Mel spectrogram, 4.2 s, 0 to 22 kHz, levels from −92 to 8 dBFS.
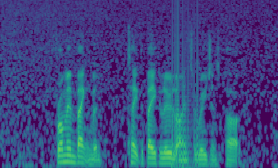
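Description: Across the whole clip the speech carries overdone noise removal. The noise reduction was set too aggressively, so individual frequency bands close to its noise estimate were pulled far down or cut out entirely, taking quiet parts of the speech with them. The background drops, broken by twinkling, chirpy specks.

From 2.57 s to 2.97 s, right after "take the", the speech collapses into a stiff, metallic buzz fixed at 188 Hz that still loosely tracks the syllables. The likely cause is robotic sound from repeated short buffers: when fresh audio arrives too late, the playback loops its most recent short block, here about half of the stretch, and skips the real material. A 188 Hz buzz matches a repeat length of roughly 5.3 ms.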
